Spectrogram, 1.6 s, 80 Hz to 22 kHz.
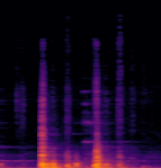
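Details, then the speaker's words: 2013 Renault Sandero rear knocking; two dull hollow thunks as the loose spare wheel is struck in its well, a common cause of the rear noise. "Fica batendo, arranhando aqui, ó. Faz uma barulheira, tá?"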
